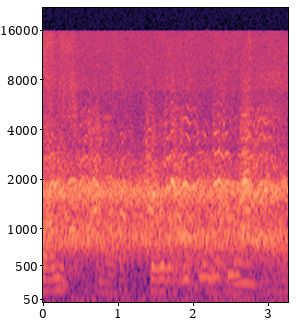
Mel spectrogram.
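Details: Large flock of Snow Geese at Bosque del Apache National Wildlife Refuge in mass take-off shortly before dawn on a cold December morning; dense overlapping honking and yelping from many birds, with a constant roar of wingbeats and calls beneath.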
